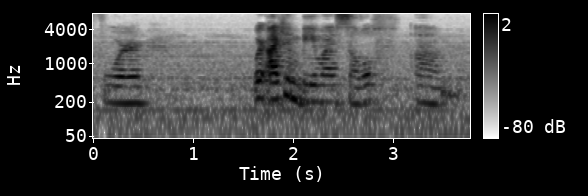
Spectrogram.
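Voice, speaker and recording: Amid noticeable background noise and audible room echo, a woman talks at a fairly slow pace with fairly even intonation. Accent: Korean. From South Carolina, US South. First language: Korean. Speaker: music student. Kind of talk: interview.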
